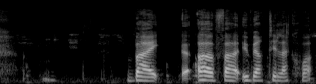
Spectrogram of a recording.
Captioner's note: speaking French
